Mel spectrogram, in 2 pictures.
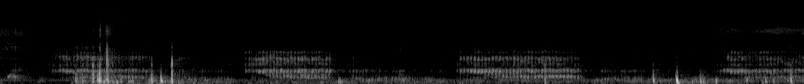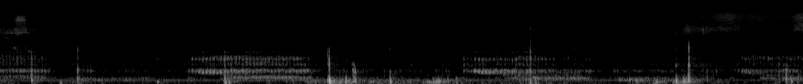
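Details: Sleeping cat snoring: soft, regular snores about 25 breaths a minute, with light background clicks.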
